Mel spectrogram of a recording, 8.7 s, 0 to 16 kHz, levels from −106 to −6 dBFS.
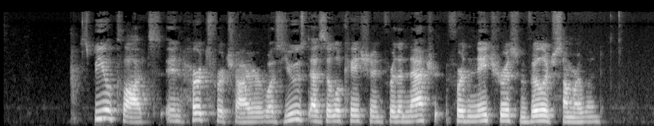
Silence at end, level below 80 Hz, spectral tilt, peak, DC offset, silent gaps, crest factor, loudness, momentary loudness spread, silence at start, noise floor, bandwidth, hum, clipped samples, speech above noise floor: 0.7 s; -70 dBFS; -6.5 dB/octave; -2 dBFS; under 0.1%; none; 18 dB; -20 LUFS; 13 LU; 1.25 s; -79 dBFS; 11.5 kHz; none; under 0.1%; 59 dB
